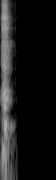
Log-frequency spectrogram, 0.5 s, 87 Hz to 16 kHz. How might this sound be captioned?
Sound effects > Objects / House appliances
Fountainpen Draw 1 Texture
Drawing on notebook paper with an ink fountain pen, recorded with an AKG C414 XLII microphone.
